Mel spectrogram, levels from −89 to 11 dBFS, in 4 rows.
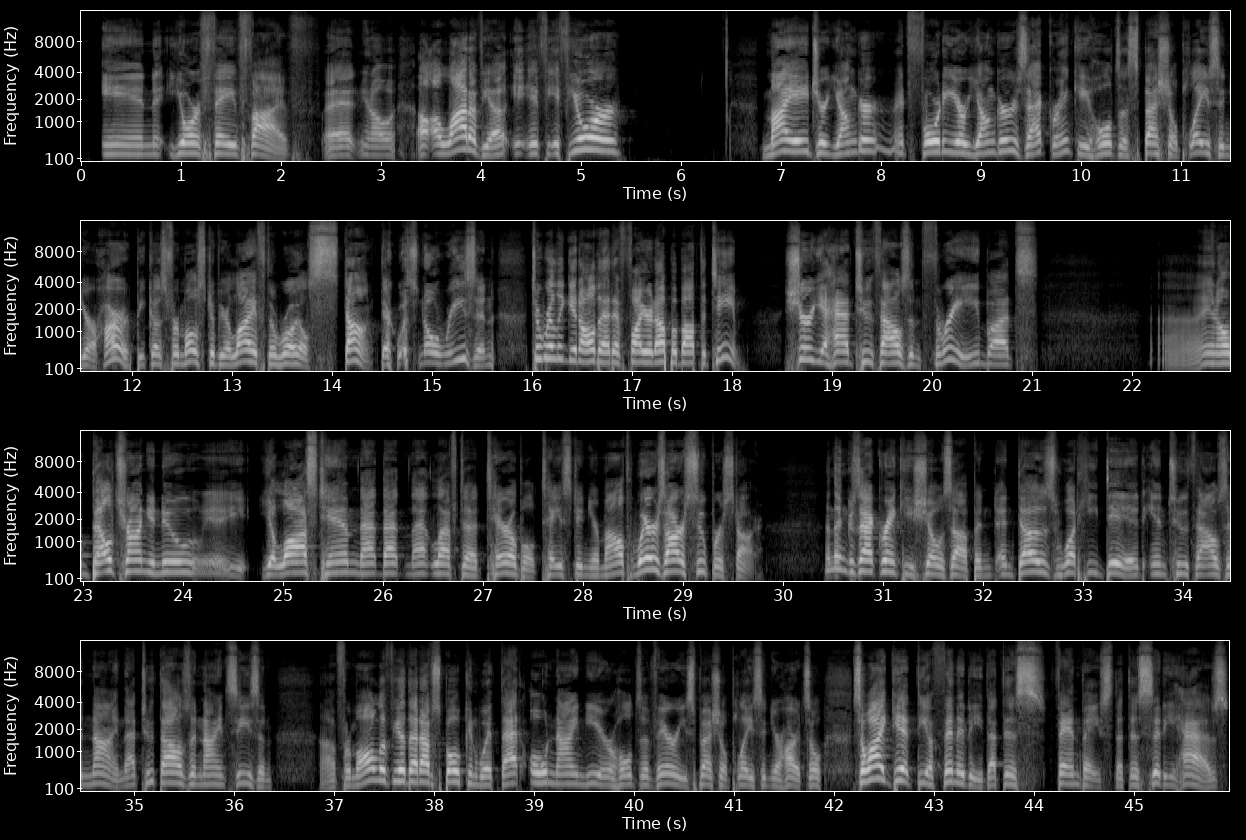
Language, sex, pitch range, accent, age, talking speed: English, male, 175-220 Hz, American, 40-59, 175 wpm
